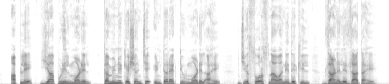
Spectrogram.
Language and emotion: Marathi, neutral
